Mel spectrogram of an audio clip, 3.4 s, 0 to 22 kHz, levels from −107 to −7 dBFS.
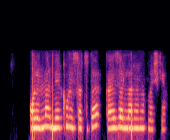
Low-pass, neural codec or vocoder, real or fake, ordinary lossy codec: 5.4 kHz; none; real; Opus, 16 kbps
